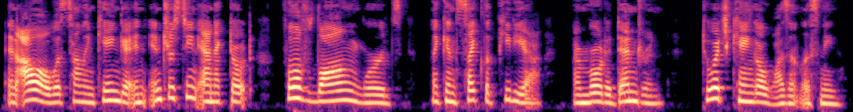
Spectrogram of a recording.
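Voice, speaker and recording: A woman reading a children's storybook aloud, telling it gently and with life. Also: mid-range voice, moderate pace. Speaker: narrator reading a children's book.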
